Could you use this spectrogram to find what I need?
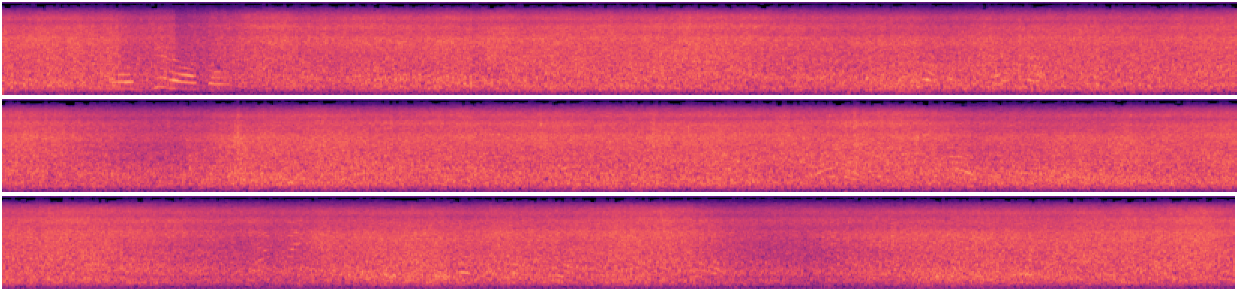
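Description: Waves wash steadily onto a beach.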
